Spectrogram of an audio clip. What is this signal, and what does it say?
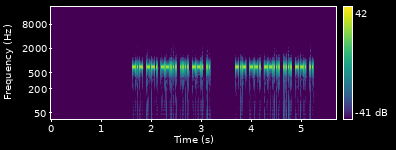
Morse code, heard as a keyed tone, about 52 wpm, 700 Hz. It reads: KG7HGI KG7HGI
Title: USA Call Signs - 6 Characters - Repeated 2x - 50wpm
